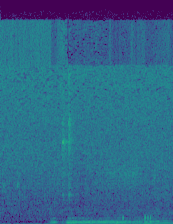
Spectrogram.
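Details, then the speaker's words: Early in the morning, an adult who habitually skips meals and hasn't eaten yet: a low, drawn-out gurgling growl with a couple of bubbling pops in a quiet room, ordinary stomach growling (borborygmi). "you didn't hear that that was my stomach growling I'm real bad about not eating I skipped meals all the time for some reason"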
